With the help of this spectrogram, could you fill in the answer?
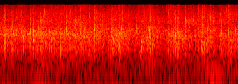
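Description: An audience applauds steadily, a dense patter of many hands clapping at once, sustained and fairly loud throughout with no one speaking.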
